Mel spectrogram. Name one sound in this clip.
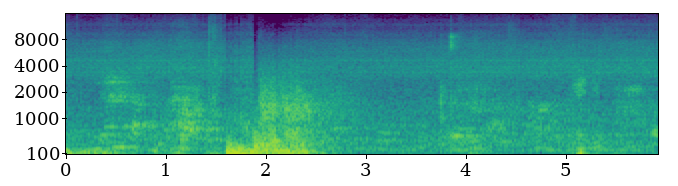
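Heavy dumbbells clank against a metal rack.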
